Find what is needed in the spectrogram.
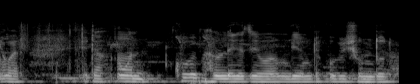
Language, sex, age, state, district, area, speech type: Bengali, male, 45-60, West Bengal, Birbhum, urban, spontaneous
